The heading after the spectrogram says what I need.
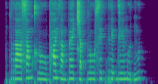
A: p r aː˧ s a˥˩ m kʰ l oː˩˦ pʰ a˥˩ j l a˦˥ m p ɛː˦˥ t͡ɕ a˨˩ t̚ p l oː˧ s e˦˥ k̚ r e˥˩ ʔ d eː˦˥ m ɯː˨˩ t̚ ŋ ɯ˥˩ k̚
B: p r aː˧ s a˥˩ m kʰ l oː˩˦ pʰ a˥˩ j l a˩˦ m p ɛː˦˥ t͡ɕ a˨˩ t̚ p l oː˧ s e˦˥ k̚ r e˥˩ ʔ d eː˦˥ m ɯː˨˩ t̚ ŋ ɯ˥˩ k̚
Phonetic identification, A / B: B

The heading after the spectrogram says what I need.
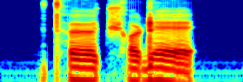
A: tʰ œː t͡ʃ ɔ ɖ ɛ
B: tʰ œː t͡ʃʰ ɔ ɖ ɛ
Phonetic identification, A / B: B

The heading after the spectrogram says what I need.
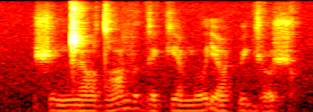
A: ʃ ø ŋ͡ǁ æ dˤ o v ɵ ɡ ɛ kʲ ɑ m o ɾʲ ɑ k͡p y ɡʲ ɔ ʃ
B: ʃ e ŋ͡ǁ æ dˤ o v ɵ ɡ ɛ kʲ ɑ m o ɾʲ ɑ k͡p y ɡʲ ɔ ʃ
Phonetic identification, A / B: B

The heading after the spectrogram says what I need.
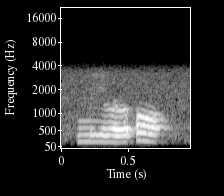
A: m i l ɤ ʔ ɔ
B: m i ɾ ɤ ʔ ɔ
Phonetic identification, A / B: A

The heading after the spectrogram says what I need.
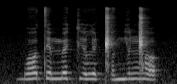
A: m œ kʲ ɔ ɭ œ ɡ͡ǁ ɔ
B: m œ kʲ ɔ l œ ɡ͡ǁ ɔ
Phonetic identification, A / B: B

